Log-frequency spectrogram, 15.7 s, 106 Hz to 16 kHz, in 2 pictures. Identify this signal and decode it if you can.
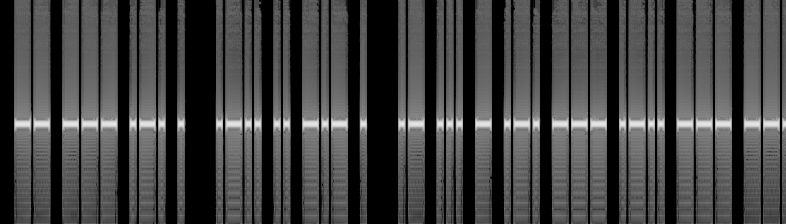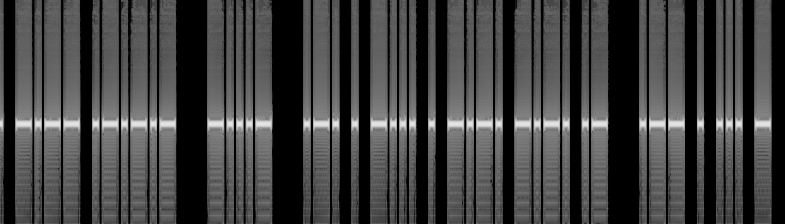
Morse code, heard as a keyed tone, about 25 wpm, 1000 Hz. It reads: MORE LIKE ASTROLOGY. <BT> REBECCA WEST
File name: qotdfiles / 25wpm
